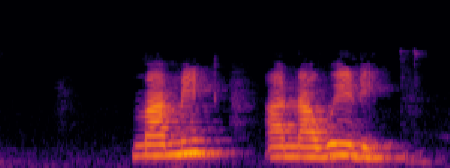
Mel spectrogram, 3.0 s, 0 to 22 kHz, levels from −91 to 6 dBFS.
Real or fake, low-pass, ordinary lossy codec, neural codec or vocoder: real; 7.2 kHz; MP3, 64 kbps; none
